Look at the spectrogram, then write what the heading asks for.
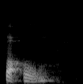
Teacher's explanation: the glottal stop is the sound that is in the middle of the word bottle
